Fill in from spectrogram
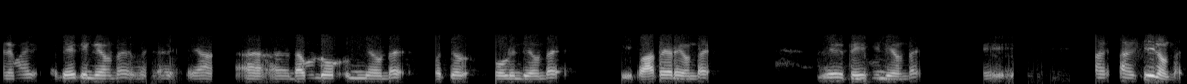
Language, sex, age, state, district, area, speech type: Malayalam, male, 45-60, Kerala, Kottayam, rural, conversation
